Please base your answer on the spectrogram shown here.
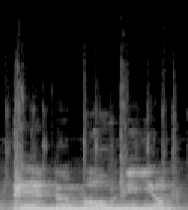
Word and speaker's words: pandemonium: It's 5 syllables this time. Pandemonium. Beginning is kind of like the animal, the panda, right?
